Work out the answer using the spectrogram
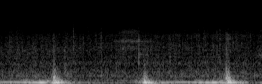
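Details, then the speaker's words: Honda Accord windshield wipers after fixing a worn, dried-out squeaking rubber blade: a soft, even thump at each end of the sweep, about once a second, with no squeak or chatter. The wiper now runs quietly. "so it's working perfectly fine quite smooth it's no more noise no more switching noise right now"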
